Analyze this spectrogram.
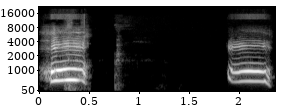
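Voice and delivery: very high, loud mock gasp; audience gasp. The audience gasping at the husband's presence, very high mock gasp. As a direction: gasp like a stunned crowd.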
